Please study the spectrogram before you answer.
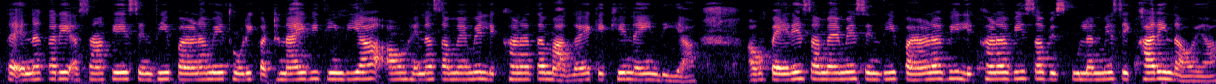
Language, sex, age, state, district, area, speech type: Sindhi, female, 30-45, Madhya Pradesh, Katni, urban, spontaneous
